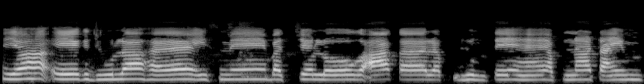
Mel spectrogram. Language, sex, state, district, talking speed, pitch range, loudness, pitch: Hindi, female, Chhattisgarh, Bastar, 120 wpm, 220-235 Hz, -16 LUFS, 225 Hz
